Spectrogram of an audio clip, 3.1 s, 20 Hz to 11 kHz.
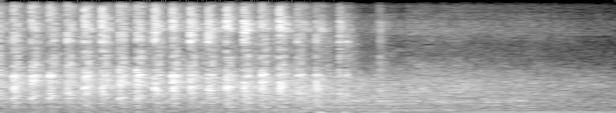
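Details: Honda Scoopy (donut tyres, swapped to 14-inch rims) came in pushed and would barely start: a fast, harsh metallic valve-train clatter of about 3.7 per second over a rough idle. The front pulley and magnet were removed to trace the source.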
